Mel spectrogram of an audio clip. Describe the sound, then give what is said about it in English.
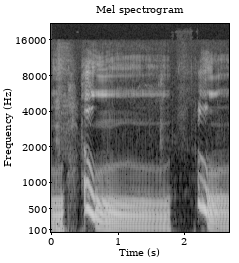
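A Catahoula leopard dog whimpers in a bar: a long, loud whine that slides down in pitch and holds, then a second whine begins after a short pause. “Now, what kind of dog is Rosie? Kalahula leopard.”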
